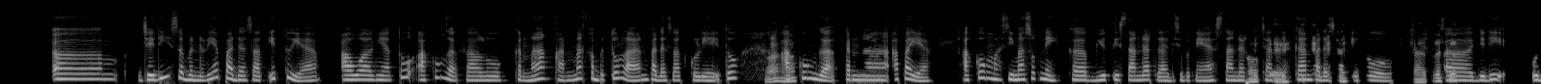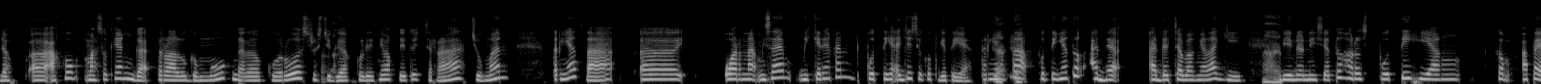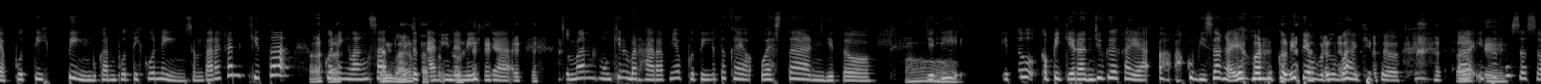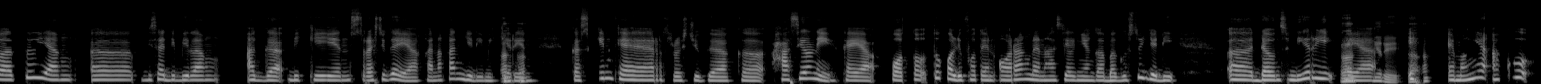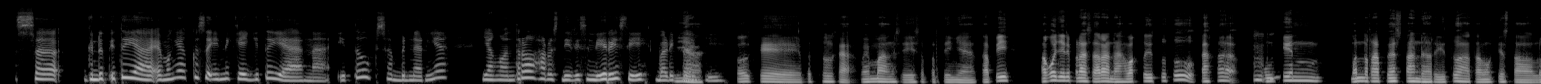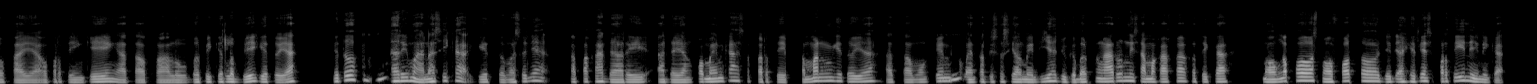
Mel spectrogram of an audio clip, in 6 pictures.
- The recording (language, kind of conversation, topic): Indonesian, podcast, Apa tanggapanmu tentang tekanan citra tubuh akibat media sosial?
- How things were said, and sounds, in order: in English: "beauty standard"; other background noise; chuckle; tapping; chuckle; in English: "western"; chuckle; laughing while speaking: "warna kulitnya"; in English: "skincare"; in English: "down"; in English: "Down"; in English: "overthinking"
